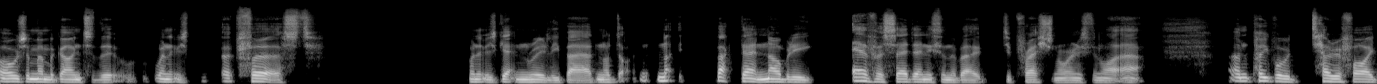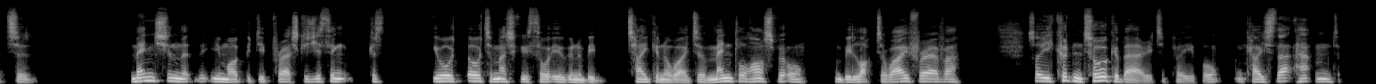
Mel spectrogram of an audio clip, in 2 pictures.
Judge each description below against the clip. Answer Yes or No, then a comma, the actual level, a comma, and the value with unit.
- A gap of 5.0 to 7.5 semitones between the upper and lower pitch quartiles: No, average, 4.0 semitones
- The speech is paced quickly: No, average, 170 wpm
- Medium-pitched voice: No, low, 120 Hz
